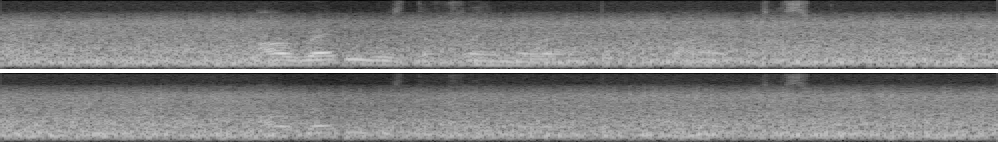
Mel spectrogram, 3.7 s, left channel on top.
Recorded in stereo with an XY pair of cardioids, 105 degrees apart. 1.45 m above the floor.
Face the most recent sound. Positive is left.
turn(degrees=55)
